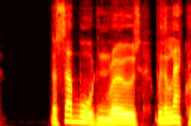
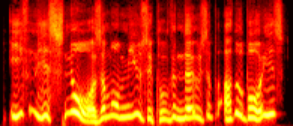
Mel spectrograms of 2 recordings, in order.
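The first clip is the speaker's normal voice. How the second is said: high, gushing noblewoman voice; doting grand lady. A narrator's reading. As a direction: boast fondly about the boy.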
